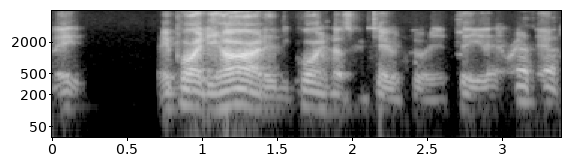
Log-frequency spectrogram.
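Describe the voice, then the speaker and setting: With an American accent, a man speaks in a bright, sharp tone with vocal fry. His pitch swings very widely. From US Midwest, St. Louis, Missouri. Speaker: voice actor. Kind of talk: casual interview chat. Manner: animated.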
